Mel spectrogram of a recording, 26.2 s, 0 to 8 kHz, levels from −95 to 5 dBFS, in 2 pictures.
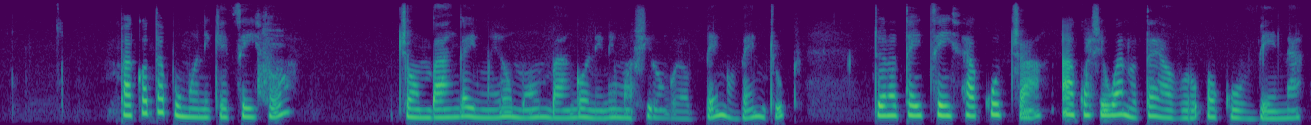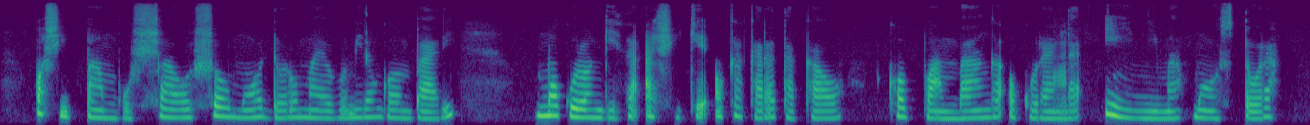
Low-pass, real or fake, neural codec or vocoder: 7.2 kHz; real; none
